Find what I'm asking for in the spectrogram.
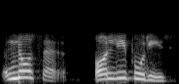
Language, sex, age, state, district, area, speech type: Hindi, female, 30-45, Madhya Pradesh, Hoshangabad, urban, conversation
